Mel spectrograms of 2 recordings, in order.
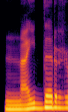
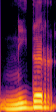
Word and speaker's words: neither: तो इसको नाइदर भी लोग पढ़ देते हैं। ठीक है? इंडिया में चलता है। लेकिन सही में नीदर इसका जो है उच्चारण होता है।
